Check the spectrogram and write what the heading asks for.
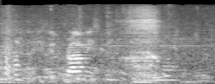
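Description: Quiet lull with brief human voices: a short spoken sound a little before a second in, then a low hum about a second and a half in.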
